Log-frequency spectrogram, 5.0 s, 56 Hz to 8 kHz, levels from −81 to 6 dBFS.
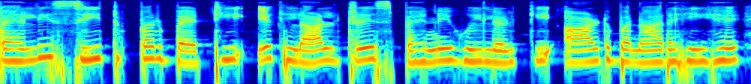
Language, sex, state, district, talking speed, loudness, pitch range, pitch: Hindi, female, Uttar Pradesh, Lucknow, 170 wpm, -17 LUFS, 205-240 Hz, 220 Hz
